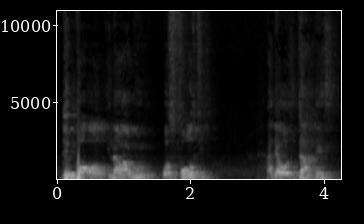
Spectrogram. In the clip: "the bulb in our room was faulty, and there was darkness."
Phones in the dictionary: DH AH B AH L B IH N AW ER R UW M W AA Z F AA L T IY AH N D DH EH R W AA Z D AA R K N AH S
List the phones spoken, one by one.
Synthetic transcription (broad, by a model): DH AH B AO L IH N AW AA R UW M W AA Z F AA L T IY AH N D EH W AA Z D AA K N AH S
